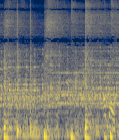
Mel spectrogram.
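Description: Live church praise-band music: a drum kit keeps a fast, steady kick-drum beat under a dense wash of instruments.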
